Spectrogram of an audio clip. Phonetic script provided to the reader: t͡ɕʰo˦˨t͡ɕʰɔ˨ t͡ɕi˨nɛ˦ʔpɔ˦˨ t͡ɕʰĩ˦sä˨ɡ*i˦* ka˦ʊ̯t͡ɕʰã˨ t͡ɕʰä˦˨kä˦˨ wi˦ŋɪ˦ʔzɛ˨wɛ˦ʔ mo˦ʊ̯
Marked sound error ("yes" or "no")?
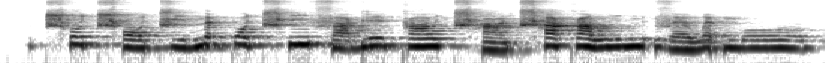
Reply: yes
